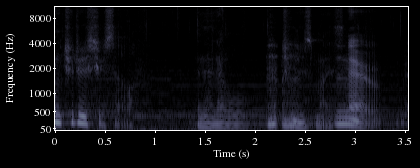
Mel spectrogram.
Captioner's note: clearing Throat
